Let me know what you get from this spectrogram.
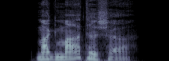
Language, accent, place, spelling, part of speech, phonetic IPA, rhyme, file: German, Germany, Berlin, magmatischer, adjective, [maˈɡmaːtɪʃɐ], -aːtɪʃɐ, De-magmatischer.ogg
- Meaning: inflection of magmatisch: 1. strong/mixed nominative masculine singular 2. strong genitive/dative feminine singular 3. strong genitive plural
